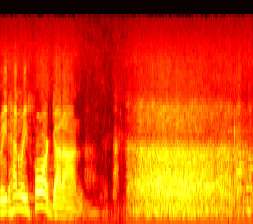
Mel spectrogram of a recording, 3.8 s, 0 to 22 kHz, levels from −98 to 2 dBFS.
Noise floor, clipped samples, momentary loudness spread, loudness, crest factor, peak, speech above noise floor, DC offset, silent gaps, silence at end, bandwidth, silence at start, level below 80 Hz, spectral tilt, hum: -41 dBFS; under 0.1%; 11 LU; -17 LUFS; 16 dB; -2 dBFS; 26 dB; under 0.1%; none; 0 s; 16.5 kHz; 0 s; -54 dBFS; -4.5 dB/octave; none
